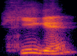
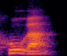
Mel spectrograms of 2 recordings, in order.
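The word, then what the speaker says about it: hygge: una palabra que es el hige, pronunciado juga, Sí.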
